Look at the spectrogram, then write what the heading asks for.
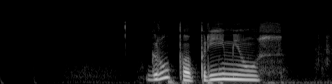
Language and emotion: Russian, neutral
